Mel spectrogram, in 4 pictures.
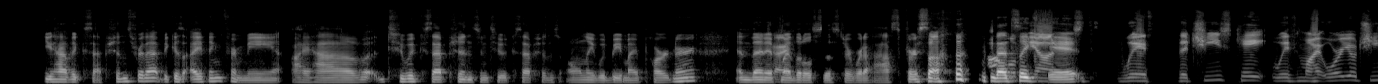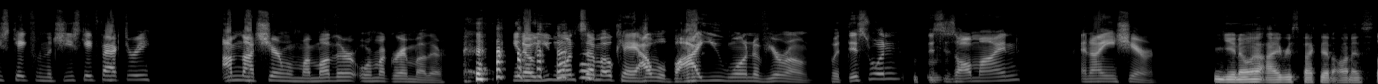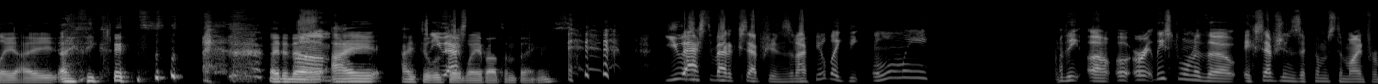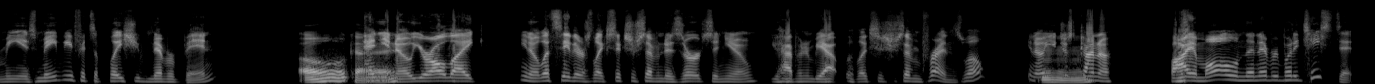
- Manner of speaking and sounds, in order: laughing while speaking: "some"; laugh; other background noise; chuckle; laughing while speaking: "I think it's"; laugh
- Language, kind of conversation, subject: English, unstructured, How should I split a single dessert or shared dishes with friends?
